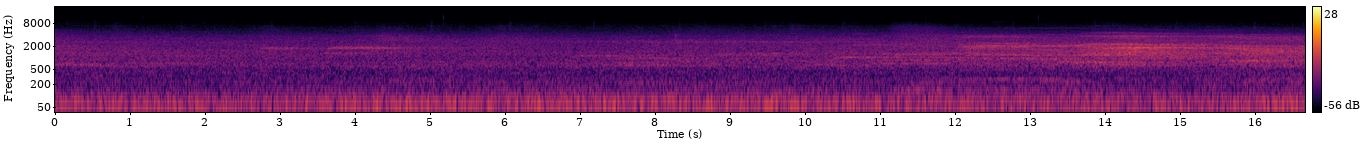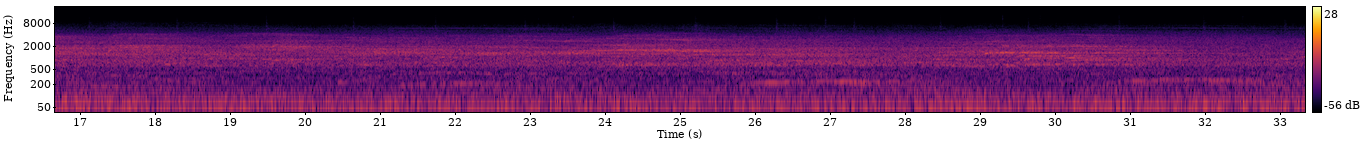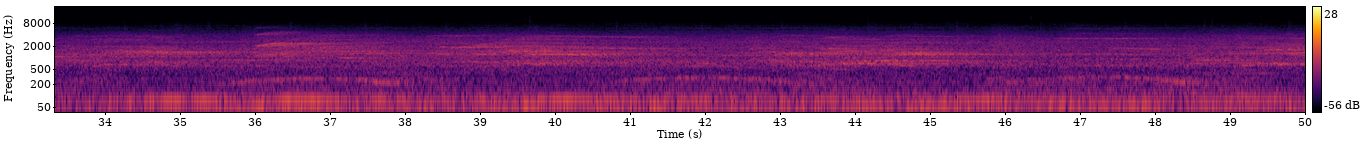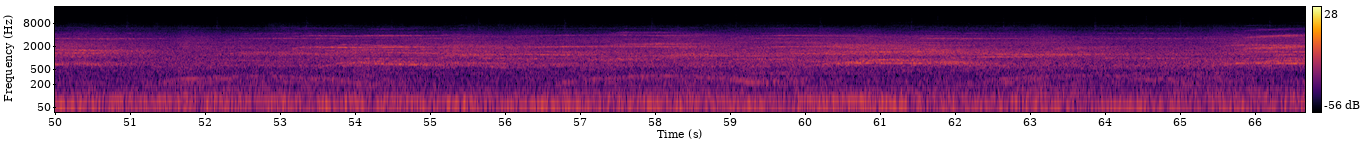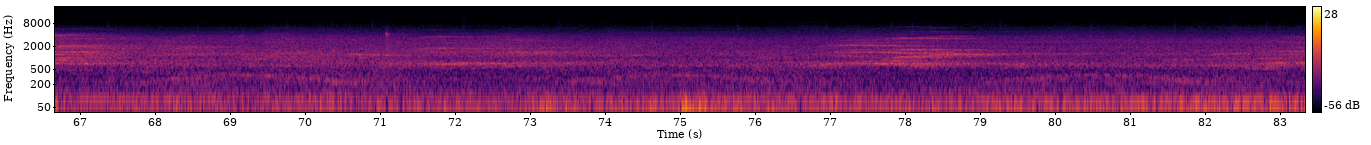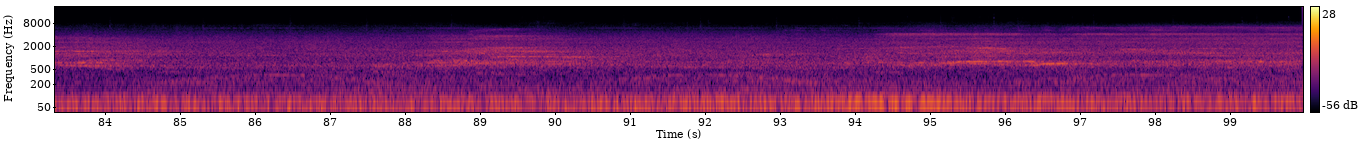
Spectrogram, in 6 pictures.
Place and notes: Berlin, Littenstr., courtyard
Berlin, Littenstr. courtyard, sounds and echos of the christmas fun fair vis-a-vis.
(tech note: SD702, NT1a A-B 60cm)
Berlin, Germany, 22 December 2011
